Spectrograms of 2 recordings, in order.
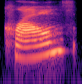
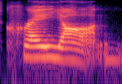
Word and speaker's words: crayon: point yeah I have my my sister-in-law says crowns and I was told very sternly it's crayon my whole life yeah that's right yeah it's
